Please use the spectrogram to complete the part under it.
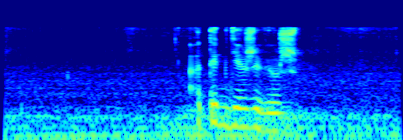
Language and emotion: Russian, neutral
